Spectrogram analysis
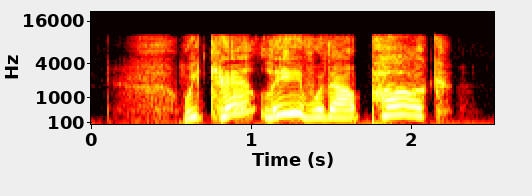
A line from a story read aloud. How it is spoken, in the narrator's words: Daphne cried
